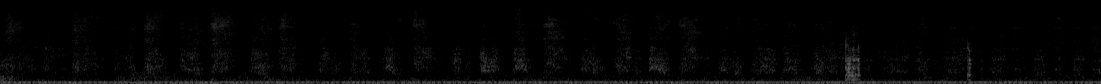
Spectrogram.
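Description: Fingertips rub and scratch the sides of a medium translucent plastic pump jug of jojoba oil, mostly full of golden oil, which is brought close to the microphone on the left at the end. Quiet, rhythmic, bright brushing strokes repeat over a steady low hum, and a couple of brief, slightly louder knocks stand out near the end.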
